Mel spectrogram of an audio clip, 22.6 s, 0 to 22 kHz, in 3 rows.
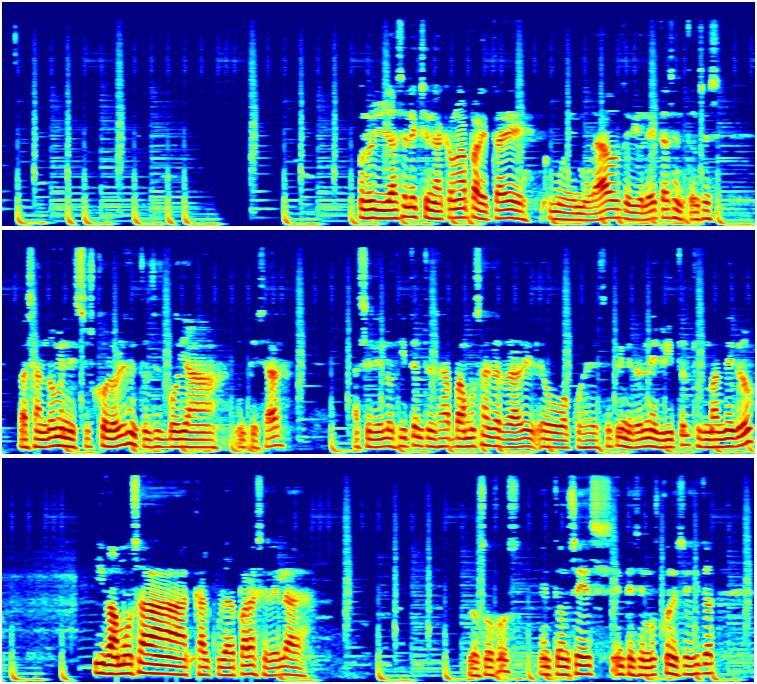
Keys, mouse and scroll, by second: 0.6 click, 8.5 middle click, 9.9 shift+middle click, 13.0 click, 14.7 middle click, 18.2 middle click, 21.1 f.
